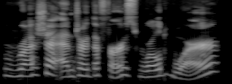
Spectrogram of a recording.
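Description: A woman's voice: mid-range voice, expressive, unhurried, a bit bright. A woman co-hosting a comedic history podcast, reading from her notes with giggly asides.

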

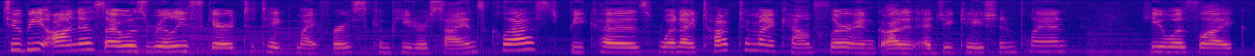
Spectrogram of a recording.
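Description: A young woman student records a casual, rambling voice-over from her parked car. She talks in an earnest, frank way, her voice sitting a little high. Gentle music plays quietly under her. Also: moderate pace. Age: young adult. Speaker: student vlogger.

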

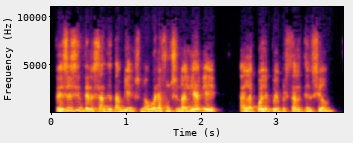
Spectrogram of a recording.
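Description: A middle-aged man hosting a relaxed video call chat from a room at home, rambling with fillers and restarts. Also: high voice, very fast, breathy edge. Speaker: host. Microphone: laptop mic on video call.

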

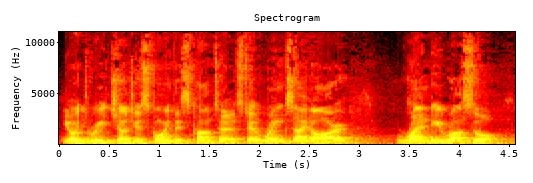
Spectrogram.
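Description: A man working as a boxing ring announcer, stretching out the fighters' names. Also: mid-range voice. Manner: drawn-out shouted fighter names. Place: convention center arena. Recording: echoey arena sound.

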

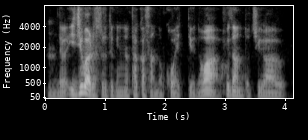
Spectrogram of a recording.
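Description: A man's voice: fairly low pitch, lively intonation, fairly quick, a little mellow, breathy edge. Man reading out and answering viewer questions. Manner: reads a viewer's question aloud, then explains at length. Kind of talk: casual live-stream talk.

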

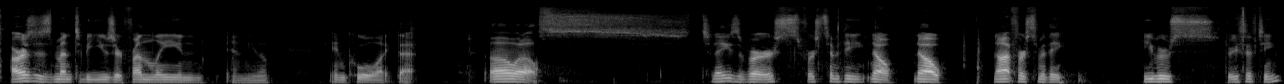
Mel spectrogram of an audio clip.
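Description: A young man vlogging casually at home, rambling and thinking out loud into a built-in camera mic. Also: mid-range voice. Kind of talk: casual daily vlog.

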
